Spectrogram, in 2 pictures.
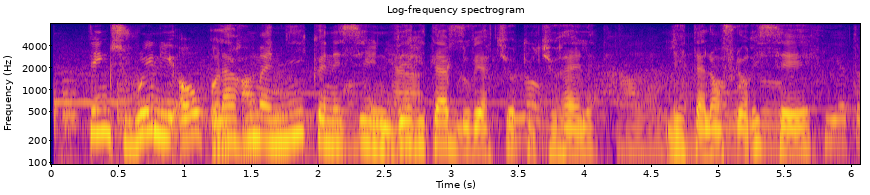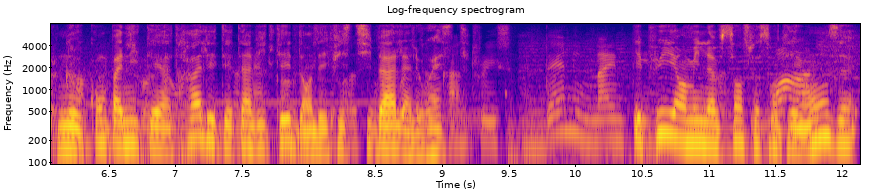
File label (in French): voix off; Nadia Komanetchi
